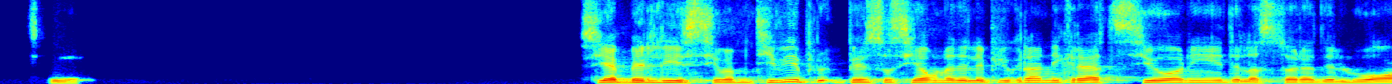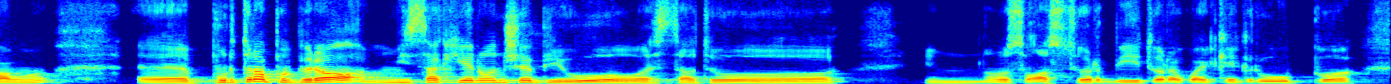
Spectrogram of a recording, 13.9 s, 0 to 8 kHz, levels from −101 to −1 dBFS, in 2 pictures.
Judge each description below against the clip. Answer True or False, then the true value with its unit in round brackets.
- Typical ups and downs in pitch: True (3.2 semitones)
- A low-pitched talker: False (150 Hz)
